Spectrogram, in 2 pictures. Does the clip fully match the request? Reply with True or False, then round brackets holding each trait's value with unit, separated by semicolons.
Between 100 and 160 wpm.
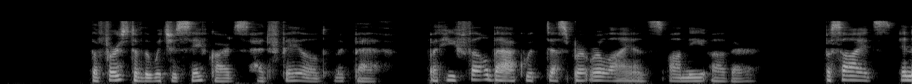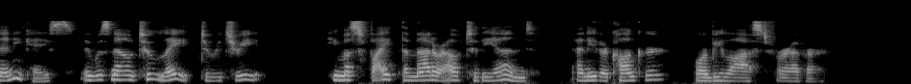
True (155 wpm)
